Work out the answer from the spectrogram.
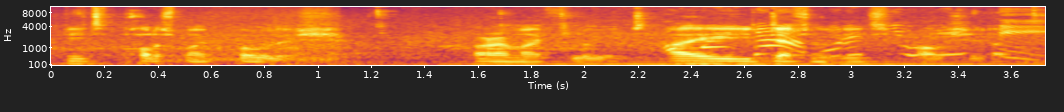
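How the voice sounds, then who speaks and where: A man's voice: on the low side, huge pitch swings, very fast, over music. A man from the Netherlands giving casual live commentary while streaming a driving game, chatting with viewers and laughing at his own crashes.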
